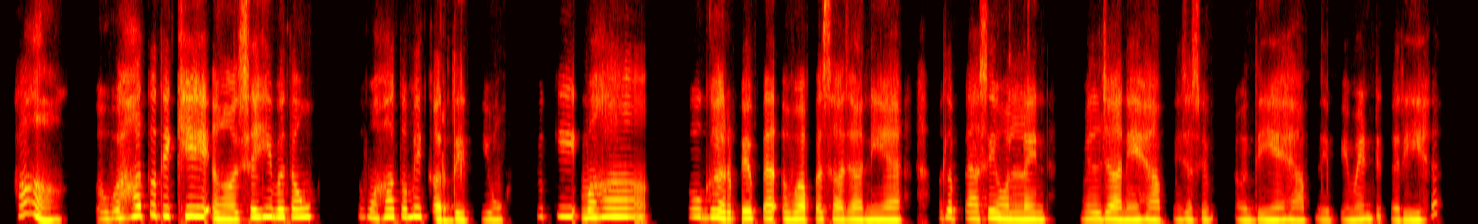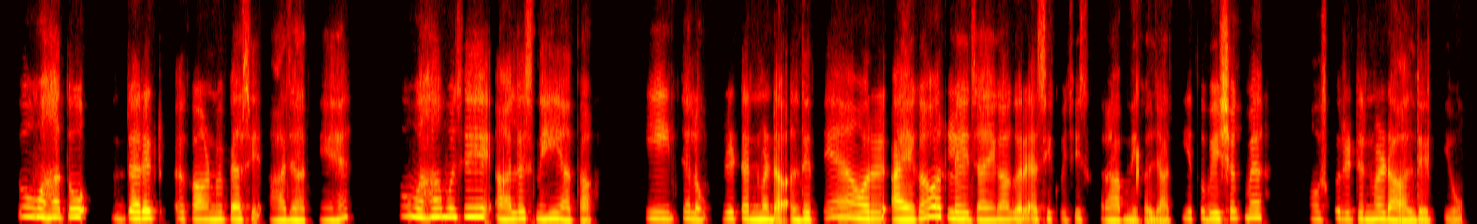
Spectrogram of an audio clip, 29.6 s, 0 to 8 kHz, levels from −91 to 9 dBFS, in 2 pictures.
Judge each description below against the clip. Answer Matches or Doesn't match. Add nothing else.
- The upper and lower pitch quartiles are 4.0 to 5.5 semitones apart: Matches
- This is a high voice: Matches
